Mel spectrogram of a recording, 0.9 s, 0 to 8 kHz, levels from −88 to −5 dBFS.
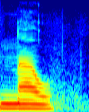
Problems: background sounds at intervals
